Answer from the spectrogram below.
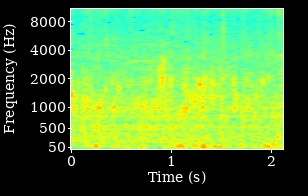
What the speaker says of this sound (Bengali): দেখুন তরকারি চারিদিকে ফুটছে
